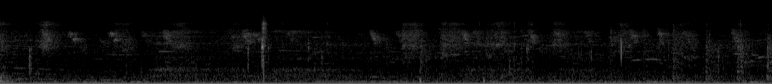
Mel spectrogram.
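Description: Garden ambience with short bird chirps scattered throughout over steady low background noise, and one sharp click about two and a half seconds in.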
